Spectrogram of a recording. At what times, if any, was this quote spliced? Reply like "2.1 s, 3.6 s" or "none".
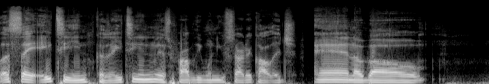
3.0 s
